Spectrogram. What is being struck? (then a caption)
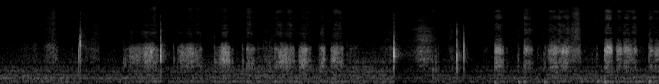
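Graphite pencil on notebook paper. A graphite pencil writes and scribbles on the page of an open grid-paper notebook. Bursts of dry, scratchy graphite-on-paper strokes sit mostly in the mid and bright range, broken by a few sharp, quick clicks as the tip catches the page. The strokes come in uneven, short bursts against a quiet background.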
